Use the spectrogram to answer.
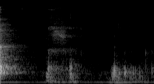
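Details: A person coughing during a family cold: two short bursts of coughing, each with a couple of quick rough pulses, over a faint room hum.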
